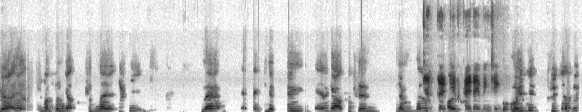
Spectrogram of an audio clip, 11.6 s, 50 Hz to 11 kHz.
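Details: Man with cerebral palsy since age 2, attributed to lack of oxygen at birth, who as a child could not speak, walk or write and reports that speaking takes double effort and is unclear; dysarthria due to cerebral palsy.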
